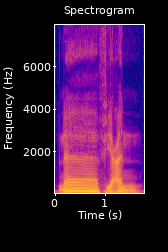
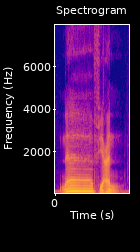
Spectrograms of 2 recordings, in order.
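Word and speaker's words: نَافِعًا: On va le prononcer N. N. D'accord? Donc, le son va être comme ça. Nafi'an. Nafi'an.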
